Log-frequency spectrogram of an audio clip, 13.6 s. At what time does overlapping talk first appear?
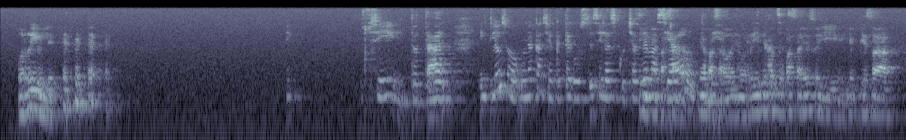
10 s

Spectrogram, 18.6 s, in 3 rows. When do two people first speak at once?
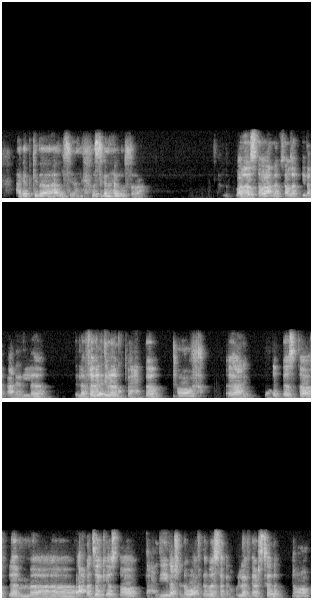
none

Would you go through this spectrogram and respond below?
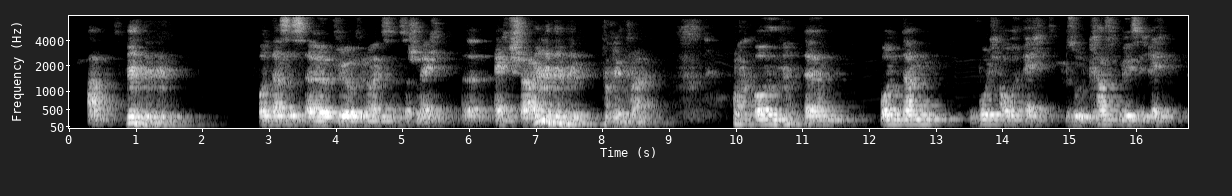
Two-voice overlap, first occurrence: none

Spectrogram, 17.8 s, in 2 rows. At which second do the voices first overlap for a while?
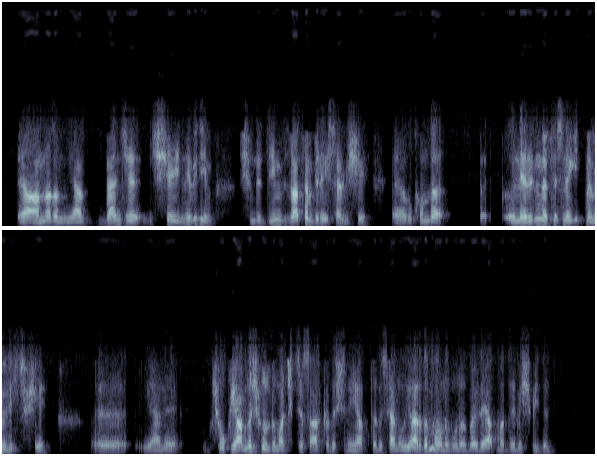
none

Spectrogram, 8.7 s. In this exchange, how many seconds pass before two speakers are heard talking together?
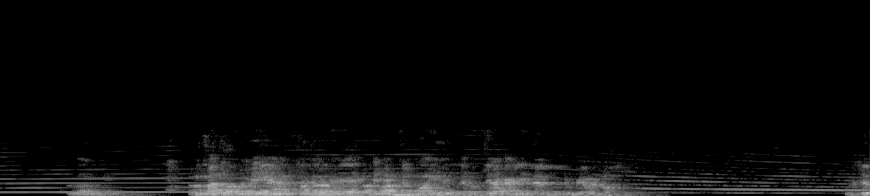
2 s

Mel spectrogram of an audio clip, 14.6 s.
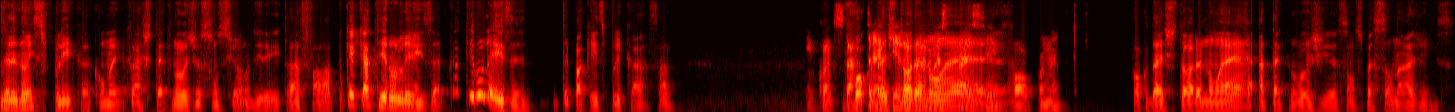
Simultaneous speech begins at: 8 s

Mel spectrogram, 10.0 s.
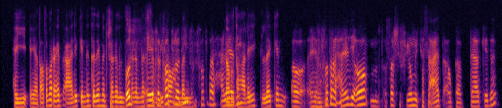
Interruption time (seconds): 3 s

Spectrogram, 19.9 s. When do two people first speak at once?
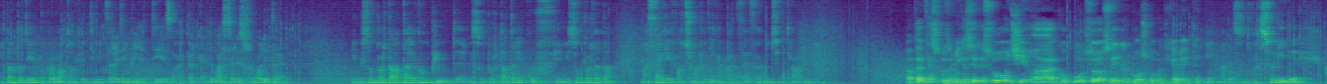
none

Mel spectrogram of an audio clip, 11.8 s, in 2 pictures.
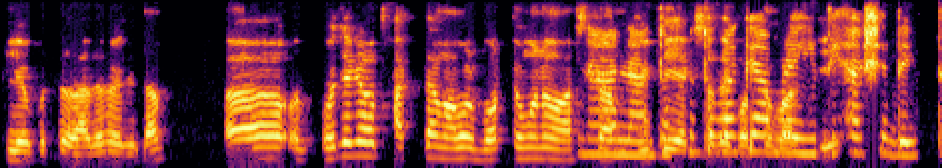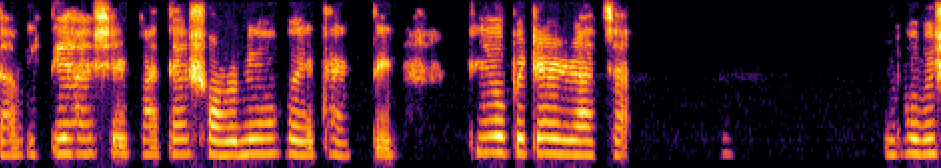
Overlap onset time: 4 s

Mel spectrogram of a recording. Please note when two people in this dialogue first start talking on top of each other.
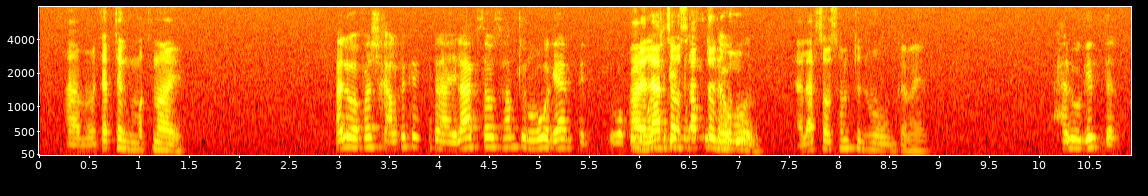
6 s

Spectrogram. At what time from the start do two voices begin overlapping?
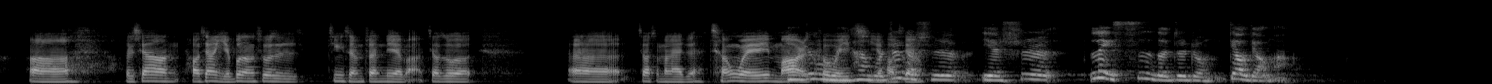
8 s

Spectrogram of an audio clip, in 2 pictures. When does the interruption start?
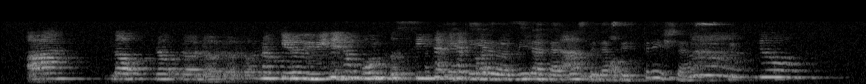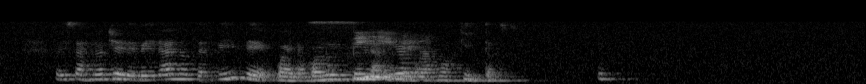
4 s

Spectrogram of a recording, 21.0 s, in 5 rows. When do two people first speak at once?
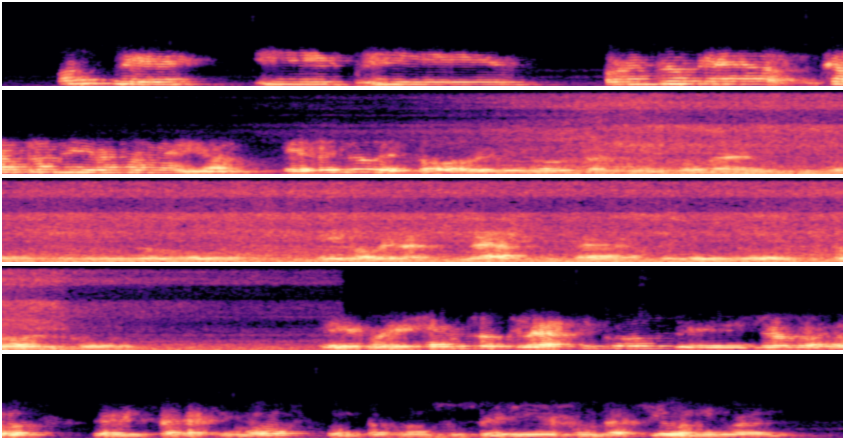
none

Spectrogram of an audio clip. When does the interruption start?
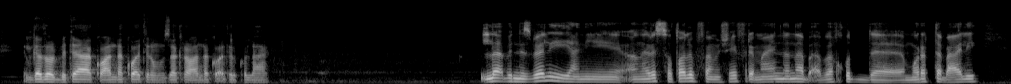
none

